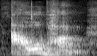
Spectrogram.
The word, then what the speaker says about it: আহ্বান: কি হবে তাহলে আহ্বানের সঠিক উচ্চারণ কোনটি সঠিক উচ্চারণ হচ্ছে আহ্বান আহ্বানের সঠিক উচ্চারণ কোনটি সঠিক উচ্চারণ হইতেছে আহ্বান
